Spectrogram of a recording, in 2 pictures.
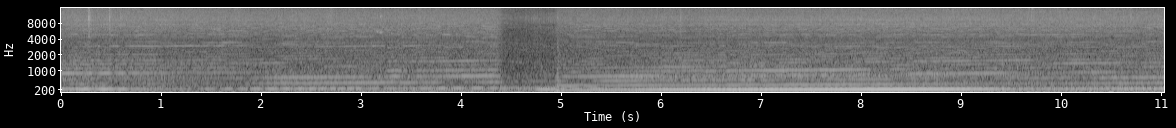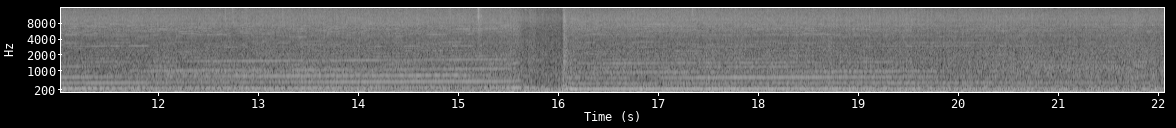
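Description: A car engine roars loudly from inside, rising in pitch as it accelerates and dropping briefly at each gear change.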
